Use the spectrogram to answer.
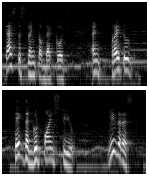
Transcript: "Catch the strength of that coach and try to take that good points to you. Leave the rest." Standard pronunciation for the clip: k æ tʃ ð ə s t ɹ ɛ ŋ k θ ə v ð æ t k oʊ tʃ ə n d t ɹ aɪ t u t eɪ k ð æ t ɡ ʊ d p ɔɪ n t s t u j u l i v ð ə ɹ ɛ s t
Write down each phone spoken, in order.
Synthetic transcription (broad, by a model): k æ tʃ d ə s t ɹ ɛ ŋ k t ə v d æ t k oʊ tʃ ə n d t ɹ aɪ t u t eɪ k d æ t ɡ ʊ d p ɔɪ n t s t u j u l i v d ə ɹ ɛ s t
